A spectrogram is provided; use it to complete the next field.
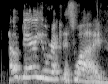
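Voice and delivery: high, loud, slow outraged wailing shriek.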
